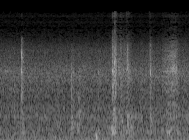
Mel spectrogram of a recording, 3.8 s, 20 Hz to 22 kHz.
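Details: Brother DCP-L2540DW laser printer (similar MFC-L2700/L2740DW) running: irregular light clicks and ticks every half second or so over a quiet hum; gear noise problem, slipping or worn drive gear suspected, not confirmed.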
